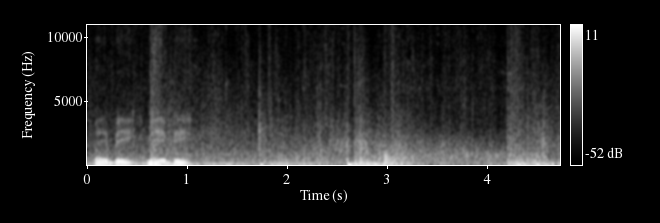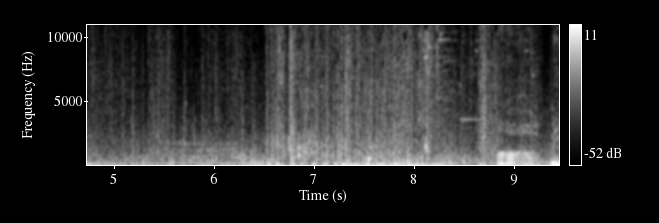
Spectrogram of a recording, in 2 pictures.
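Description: Gunfire and explosions rumble through a battle.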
